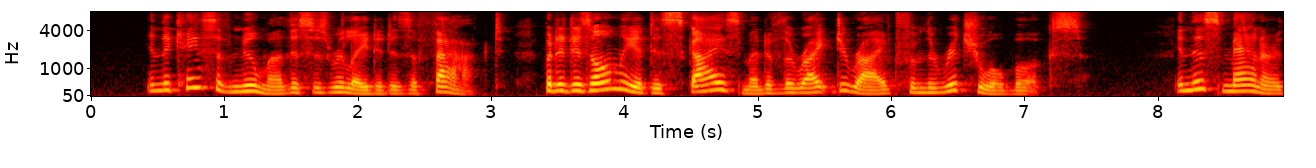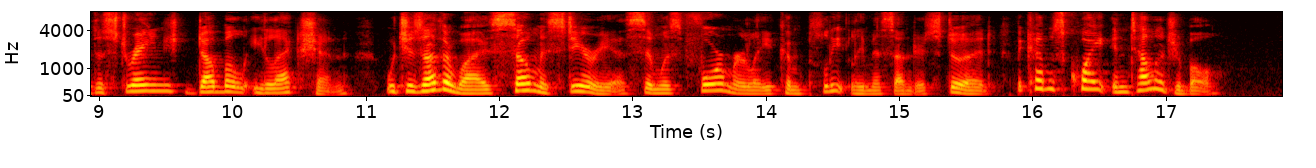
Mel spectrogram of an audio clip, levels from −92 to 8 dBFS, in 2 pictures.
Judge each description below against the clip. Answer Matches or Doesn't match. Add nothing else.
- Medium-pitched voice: Matches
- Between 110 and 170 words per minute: Matches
